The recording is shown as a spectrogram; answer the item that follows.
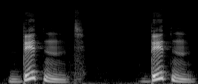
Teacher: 注意舌尖是粘住的鼻子出气儿 · Term: 鼻腔爆破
